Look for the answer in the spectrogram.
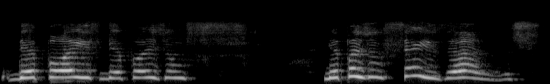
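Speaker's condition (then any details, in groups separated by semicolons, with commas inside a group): Cerebral palsy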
